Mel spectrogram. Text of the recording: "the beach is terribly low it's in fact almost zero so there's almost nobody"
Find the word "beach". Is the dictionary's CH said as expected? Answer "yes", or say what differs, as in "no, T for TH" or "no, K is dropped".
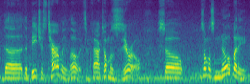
yes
